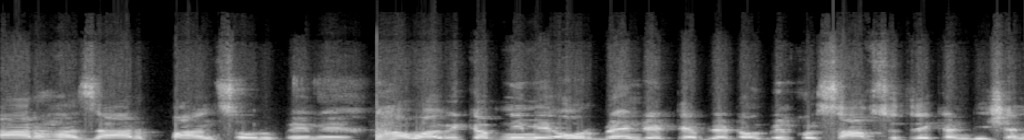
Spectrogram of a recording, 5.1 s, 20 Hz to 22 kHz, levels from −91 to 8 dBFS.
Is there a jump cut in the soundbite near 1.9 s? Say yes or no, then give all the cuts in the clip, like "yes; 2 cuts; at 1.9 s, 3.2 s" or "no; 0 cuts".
yes; 1 cut; at 1.9 s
